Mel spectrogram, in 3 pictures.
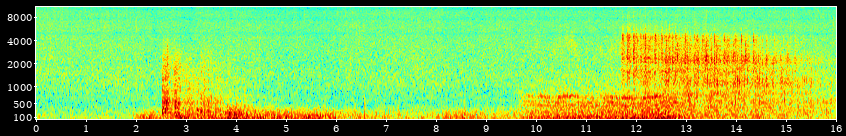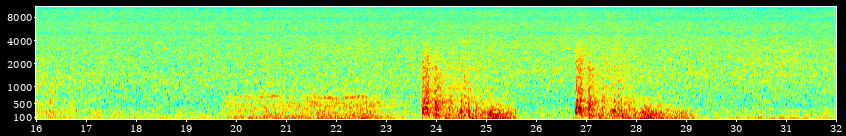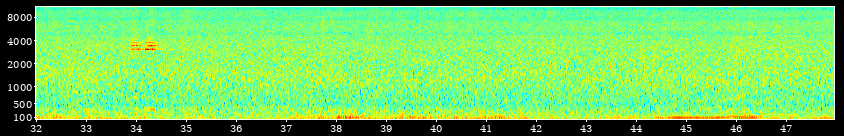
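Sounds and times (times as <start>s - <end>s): steady rain: 0.0s - 47.9s
thunder rolling: 2.0s - 6.6s, 8.2s - 18.6s, 19.6s - 25.9s, 26.8s - 29.4s
loud thunderclaps: 2.0s - 6.7s, 8.1s - 18.4s, 19.6s - 25.9s, 26.8s - 29.4s.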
